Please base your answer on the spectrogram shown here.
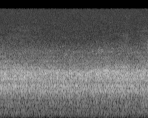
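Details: Pink-footed geese gathered in great numbers on a field along the North Norfolk coast, England, as the sun sets; constant dense clamour of overlapping nasal honks from many birds.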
